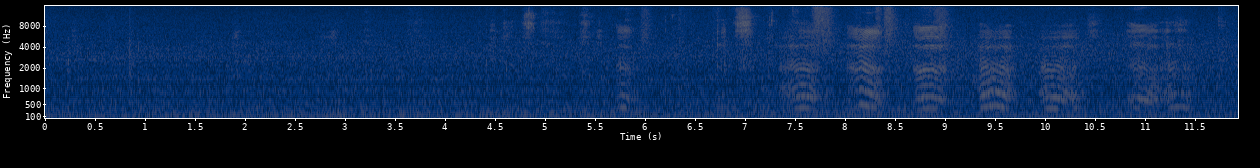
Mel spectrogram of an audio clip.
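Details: Indoors in a small room, a baby babbles and coos in short repeated vocal bursts over a low steady background hum.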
